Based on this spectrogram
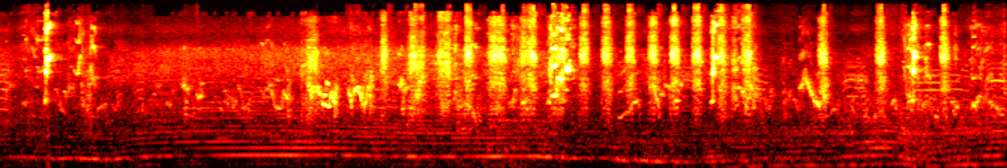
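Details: Budgies playing in a breeding colony produce rapid repeated high chirps that grow into continuous chattering, accompanied by a low steady droning hum.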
